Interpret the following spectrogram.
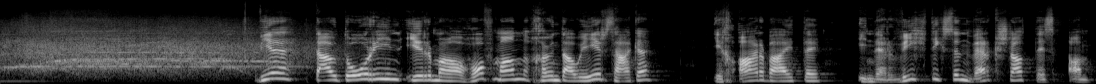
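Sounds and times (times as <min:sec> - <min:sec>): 
audience applause: 0:00.0 - 0:03.8
speech: 0:02.6 - 0:10.9.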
